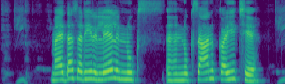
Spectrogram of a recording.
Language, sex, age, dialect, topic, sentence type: Maithili, female, 60-100, Bajjika, agriculture, statement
